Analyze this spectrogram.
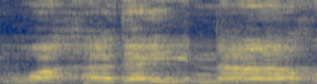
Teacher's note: وہدیناہ نون میں غنہ کر رہے ہیں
